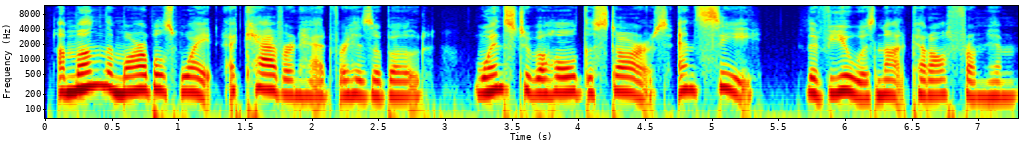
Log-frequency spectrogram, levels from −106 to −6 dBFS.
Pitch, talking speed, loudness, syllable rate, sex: 210 Hz, 205 wpm, -18 LUFS, 5.2 syllables/s, female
